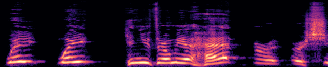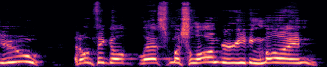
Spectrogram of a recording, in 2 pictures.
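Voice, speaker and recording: A man's voice: extremely high pitch, a little slow, darkish tone, no room sound, heavily acted. A man playing a lost, half-starved gnome in a comedic audio drama, stammering and hesitant. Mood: pleading.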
